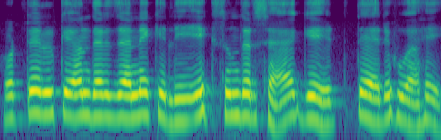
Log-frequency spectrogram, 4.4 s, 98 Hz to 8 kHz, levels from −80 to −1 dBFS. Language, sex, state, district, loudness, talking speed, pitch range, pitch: Hindi, female, Odisha, Malkangiri, -13 LUFS, 175 wpm, 190-215 Hz, 205 Hz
